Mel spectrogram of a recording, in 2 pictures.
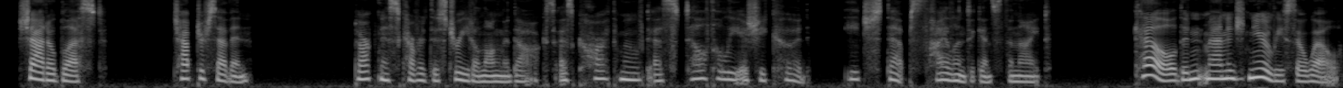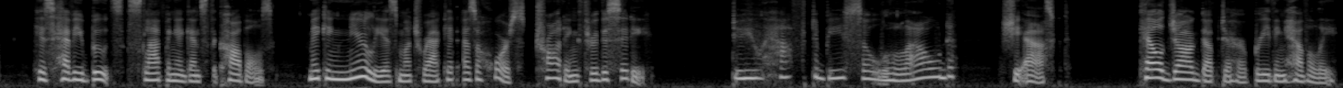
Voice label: Dialog Male Female Audiobook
